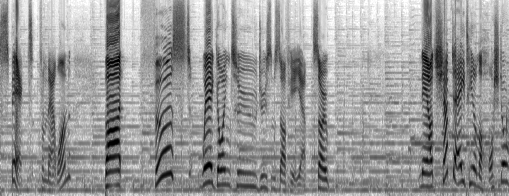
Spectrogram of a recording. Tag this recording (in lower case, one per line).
music
speech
